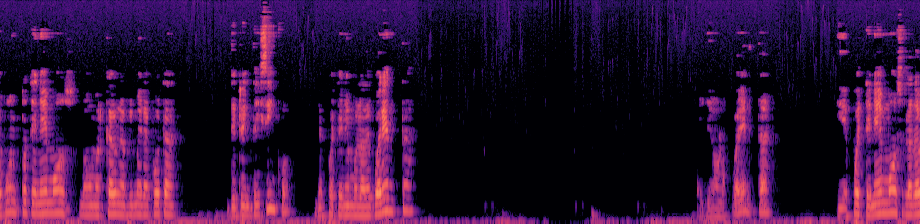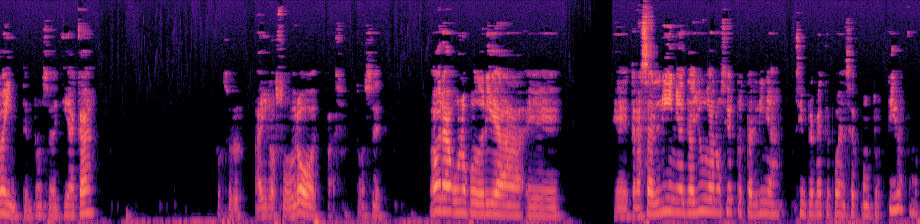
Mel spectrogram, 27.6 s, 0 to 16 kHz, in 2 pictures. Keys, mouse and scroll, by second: 2.6-4.5 typing, 10.1-11.0 typing, 12.3 typing, 14.4 click, 15.4 click, 16.1 click, 16.8-17.7 typing, 18.9 typing.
